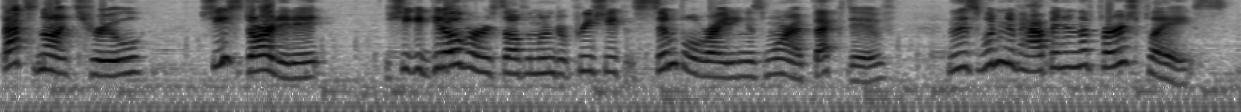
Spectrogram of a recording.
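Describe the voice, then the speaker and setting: A woman voicing a bratty, prickly high-school girl in a visual novel, blunt and huffy in manner. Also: very animated, normal speed, bright, forceful tone, full character voice. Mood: indignant. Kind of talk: visual novel voice-over read aloud.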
